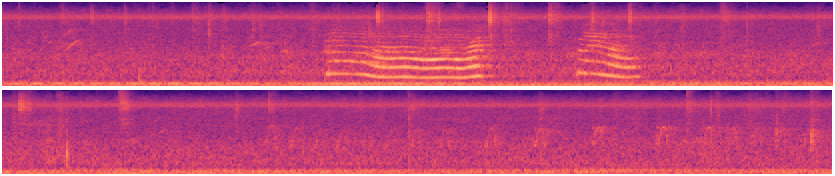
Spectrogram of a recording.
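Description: A woman's high, drawn-out sing-song call about a second and a half in, wavering in pitch, then a shorter falling call about a second later, over a steady low hum.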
